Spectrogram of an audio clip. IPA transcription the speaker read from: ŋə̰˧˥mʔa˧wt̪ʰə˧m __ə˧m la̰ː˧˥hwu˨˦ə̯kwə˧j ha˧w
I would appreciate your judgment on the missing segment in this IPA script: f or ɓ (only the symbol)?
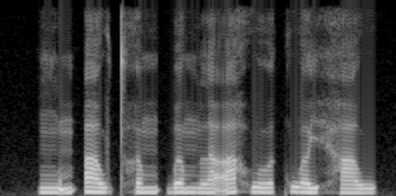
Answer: ɓ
